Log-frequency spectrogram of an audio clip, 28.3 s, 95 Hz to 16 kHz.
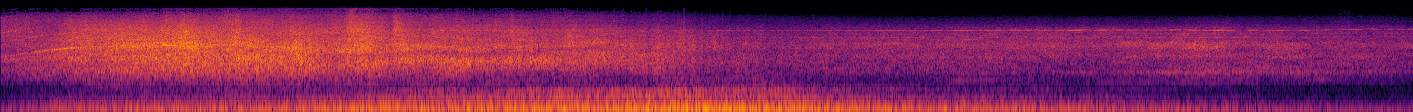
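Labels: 0.0s An airplane starts loudly and takes off. 19.0s
18.9s An airplane engine is starting. 28.3s

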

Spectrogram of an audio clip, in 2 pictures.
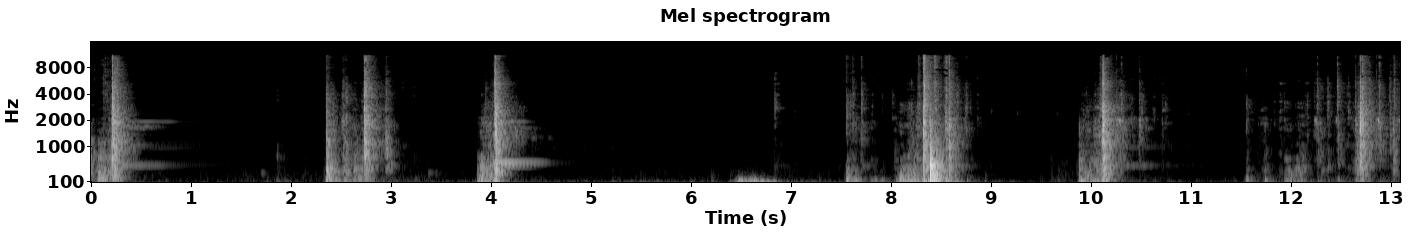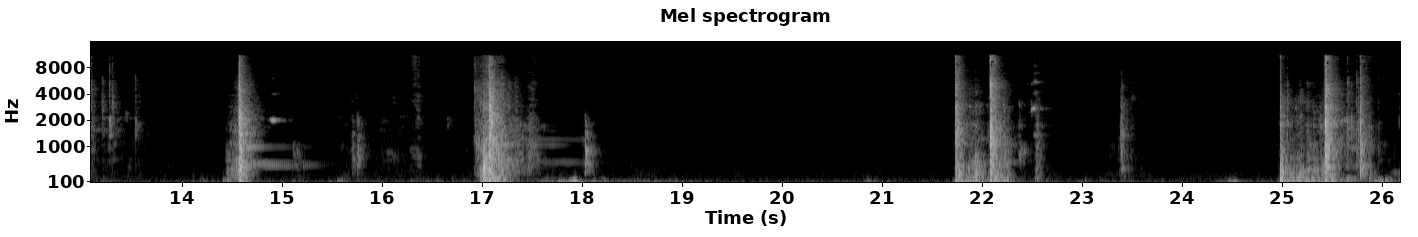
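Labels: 0.1s Closet door opening and closing repeatedly. 26.2s

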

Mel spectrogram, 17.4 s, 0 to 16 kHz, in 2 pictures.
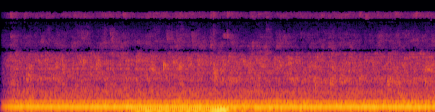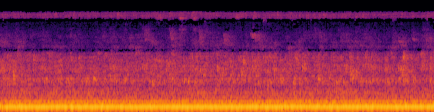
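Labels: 0.0s Repeated sounds of liquid draining during a washing machine operation. 17.3s

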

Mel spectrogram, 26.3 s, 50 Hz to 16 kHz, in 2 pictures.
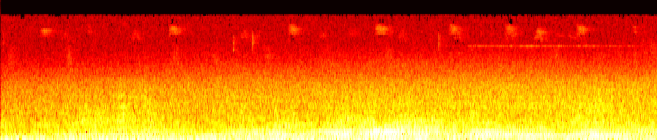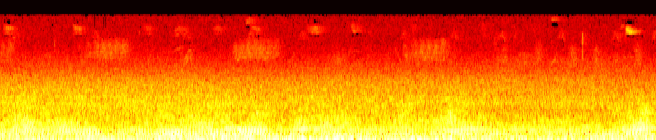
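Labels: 0.0s A plane flying continuously overhead in a city. 26.3s
0.0s Birds chirping repeatedly in the distance. 26.3s
0.0s The distant sound of traffic with occasional high-pitched tram brakes. 26.3s

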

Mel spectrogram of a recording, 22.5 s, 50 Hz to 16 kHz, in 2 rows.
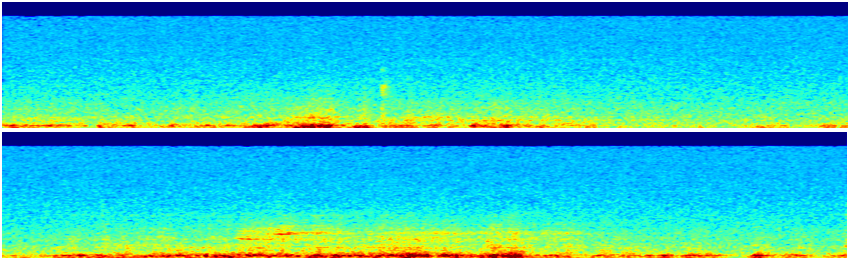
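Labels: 0.0s Wind howling at varying intensities with a low, continuous hum. 22.5s

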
